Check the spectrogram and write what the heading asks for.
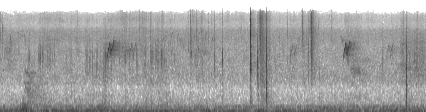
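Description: A bird giving short chirps, once about two seconds in and again near seven seconds, over a low steady rumble. Two sharp clicks come about five seconds in.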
